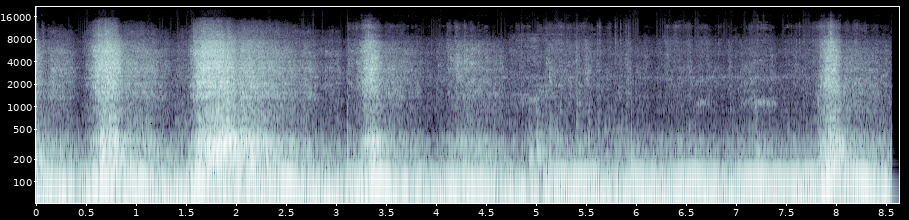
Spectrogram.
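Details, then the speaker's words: 1965 Ford Mustang 302 V8 with headers, blipped: deep rumble with rough puffing edge from an exhaust leak at the driver-side header gasket, which had leaked since refitting after a steering box replacement; gasket to be replaced. "A little bitty 302, but it has an exhaust leak. So, we're going to try to fix that today."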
